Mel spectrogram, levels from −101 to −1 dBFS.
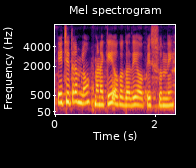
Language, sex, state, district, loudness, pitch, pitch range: Telugu, female, Telangana, Mahabubabad, -12 LUFS, 220 Hz, 205-270 Hz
